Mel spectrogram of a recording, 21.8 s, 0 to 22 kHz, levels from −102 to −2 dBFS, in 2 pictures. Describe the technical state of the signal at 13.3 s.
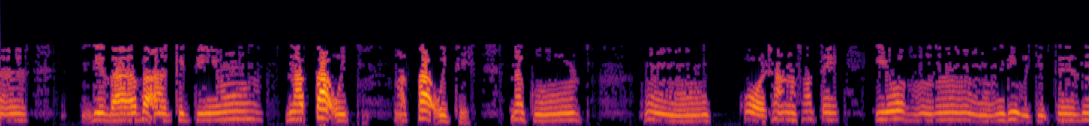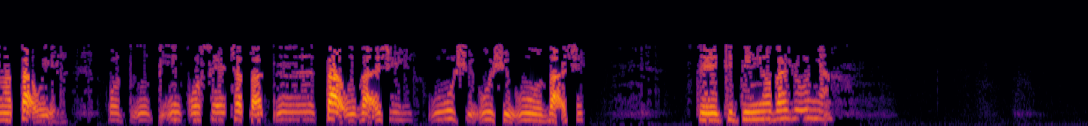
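At 13.3 s the speech carries the same damage it has throughout, likely AAC compression at a very low bitrate, consistent with about 8 kbps. Starved of bits, the encoder throws away everything above about 5 kHz and quantises the remaining bands so coarsely that gaps open in the spectrum. The sound is dull and muffled, with sibilants blurred into a fizzy smear and a watery, warbling texture on sustained sounds.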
